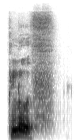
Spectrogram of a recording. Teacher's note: The th at the end of cloth is a dental sound.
